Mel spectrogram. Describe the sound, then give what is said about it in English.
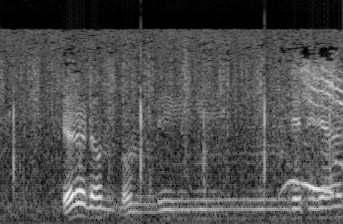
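A cat meows several times on a dark, moonless night: two short rising cries, then a long drawn-out wail that ends on an upward whine, over a faint hissing background. “Hello, kitty. Here, kitty, kitty, kitty, kitty.”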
